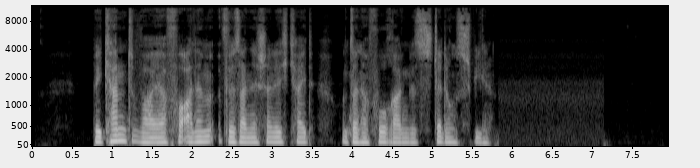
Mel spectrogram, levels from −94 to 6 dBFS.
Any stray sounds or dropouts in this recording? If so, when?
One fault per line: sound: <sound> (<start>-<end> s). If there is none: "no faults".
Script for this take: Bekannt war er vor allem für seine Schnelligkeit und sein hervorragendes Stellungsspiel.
no faults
